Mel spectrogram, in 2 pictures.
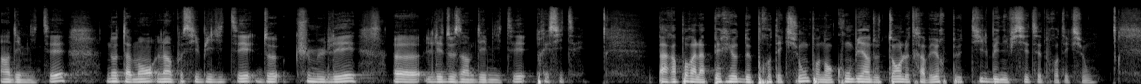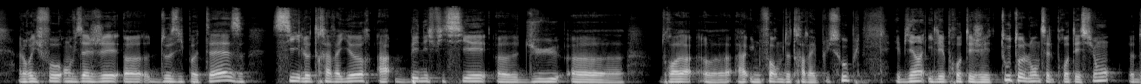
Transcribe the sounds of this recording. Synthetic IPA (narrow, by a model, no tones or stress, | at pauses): ɛ̃d̪ɛmnit̪ʰenɔt̪amɑ̃lɛ̃pɔsibilit̪ʰed̪əkʲʰymyleøled̪øzɛ̃d̪ɛmnit̪ʰepχesit̪ʰe̥ | paʁːapɔʁalapeʁjɔd̪̚ːəpχɔt̪ɛksjɔ̃pɑ̃d̪ɑ̃kʰɔ̃bjɛ̃d̪ət̪ɑ̃lət̪χavajœʁpøt̪ʰilbenefi̥sjed̪əsɛt̪pχɔt̪ɛksjɔ̃alɔʁilfoʔɑ̃vizaʒeʔød̪øzipɔt̪ɛz | silət̪χavajœʁabenefisjeød̪yø | d̪ʁwaøaynfɔʁmd̪ət̪χavajplysuplebjɛ̃ʔilɛpχɔt̪eʒet̪ut̪olɔ̃d̪əsɛt̪̚pχɔt̪ɛksjɔ̃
